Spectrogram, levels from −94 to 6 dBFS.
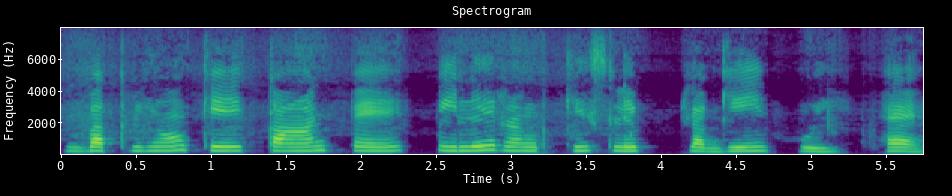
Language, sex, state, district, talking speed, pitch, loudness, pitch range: Hindi, female, Madhya Pradesh, Dhar, 115 wpm, 250 Hz, -19 LUFS, 235-260 Hz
